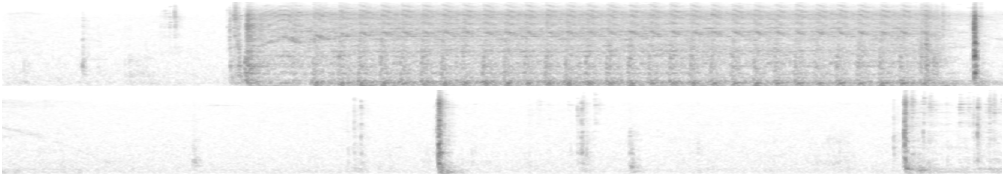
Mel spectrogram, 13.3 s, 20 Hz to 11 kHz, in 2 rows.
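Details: 1995 Jeep Cherokee XJ Sport 4.0L 4x4 with a new battery: the starter spins briskly and evenly for about five seconds with no firing stroke; it cranks but won't start, with check-engine codes shown.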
